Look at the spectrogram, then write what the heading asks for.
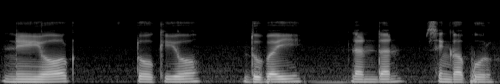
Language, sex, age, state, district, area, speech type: Urdu, male, 30-45, Uttar Pradesh, Lucknow, urban, spontaneous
